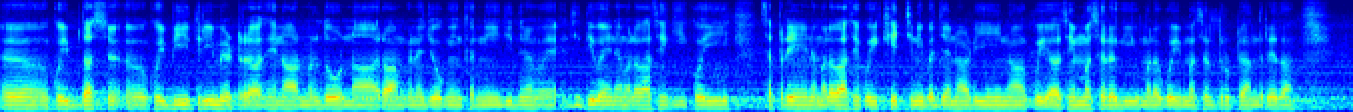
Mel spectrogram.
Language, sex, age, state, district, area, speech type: Dogri, male, 18-30, Jammu and Kashmir, Kathua, rural, spontaneous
